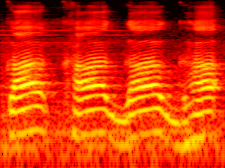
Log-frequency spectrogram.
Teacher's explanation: क वर्ग के वर्णों को कोमल तालव्य वर्ण भी कहा जाता है, क्योंकि ये जो कंठ होता है, तो जहाँ कंठ समाप्त होता है वहीं से तालु का जो है भाग स्टार्ट होता है, जो कोमल होता है।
